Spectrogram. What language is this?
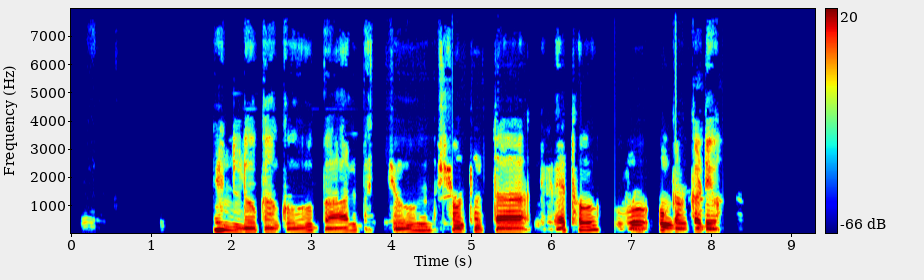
Gujari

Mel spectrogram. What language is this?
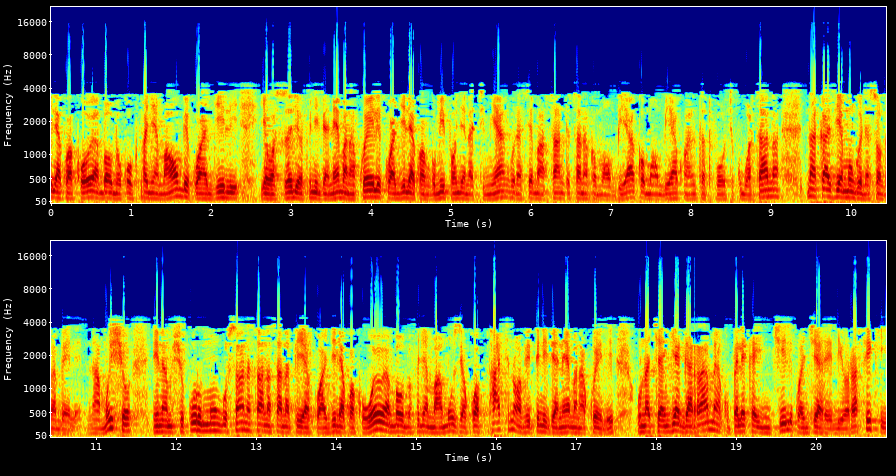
Swahili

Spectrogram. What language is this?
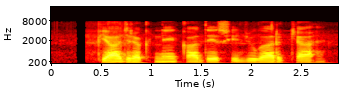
Magahi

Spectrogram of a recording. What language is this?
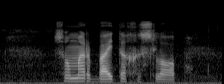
Afrikaans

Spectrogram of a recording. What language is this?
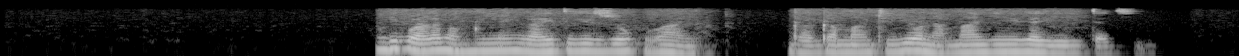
Ganda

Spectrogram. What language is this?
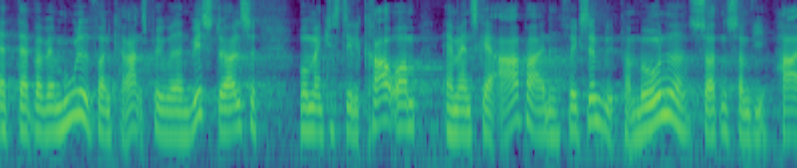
Danish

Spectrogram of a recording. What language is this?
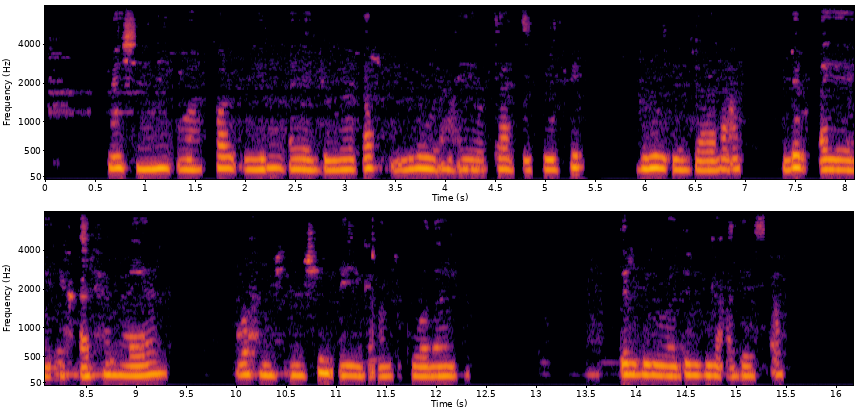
Somali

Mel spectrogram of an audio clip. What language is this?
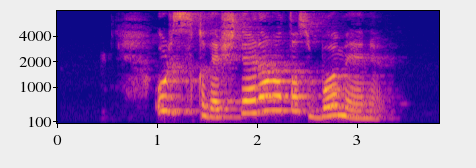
Kabyle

